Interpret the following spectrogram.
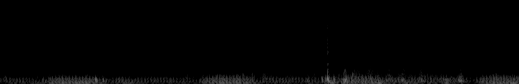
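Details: Purring from a cat as a mother cat collects her kitten from a person's hand. A steady low rumble swells and fades in slow cycles, with light clicking handling sounds partway through.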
